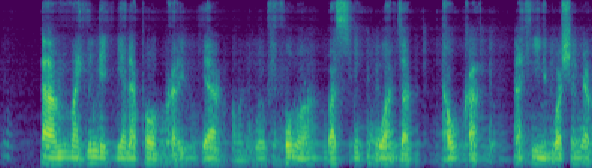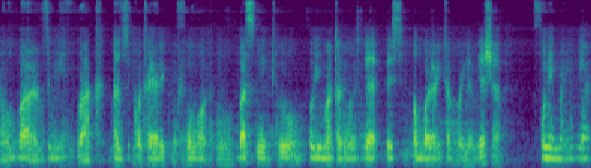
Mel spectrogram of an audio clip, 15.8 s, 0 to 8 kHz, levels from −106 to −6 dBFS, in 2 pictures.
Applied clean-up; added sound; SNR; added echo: neural mask model DeepFilterNet 3.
